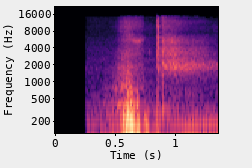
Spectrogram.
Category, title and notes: Sound effects > Natural elements and explosions
windy punch
very strong punch
punch, fight, fighting, impact, fist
